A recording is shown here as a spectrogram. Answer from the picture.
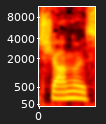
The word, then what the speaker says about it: genres: So, and you can tell stories in so many different ways and in so many different genres. So it's not genres, is it? How do you say that? – Genres. Yeah, perfect.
